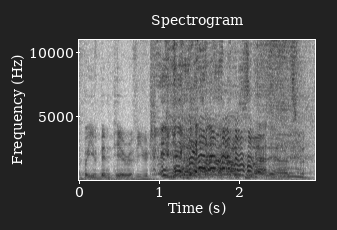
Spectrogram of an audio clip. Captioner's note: laughing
